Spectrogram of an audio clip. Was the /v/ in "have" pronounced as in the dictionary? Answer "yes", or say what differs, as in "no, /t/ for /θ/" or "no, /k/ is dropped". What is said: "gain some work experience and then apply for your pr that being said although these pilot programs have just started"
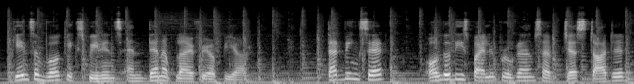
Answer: yes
